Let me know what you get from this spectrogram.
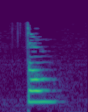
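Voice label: "兜儿" Mandarin Chinese; hsk; chinese-flashcards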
